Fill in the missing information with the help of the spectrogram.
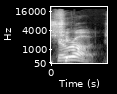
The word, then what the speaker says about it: Chiarot: How do you say his last name? Is it Chiarot? – Chiarot? Okay. – I mean, now they're going to pronounce it Chiarot.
